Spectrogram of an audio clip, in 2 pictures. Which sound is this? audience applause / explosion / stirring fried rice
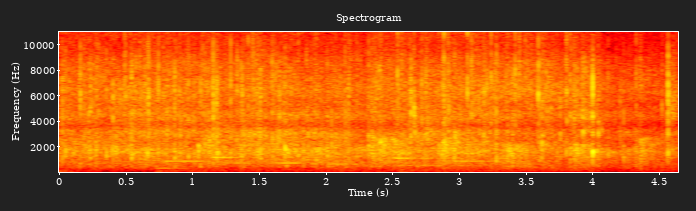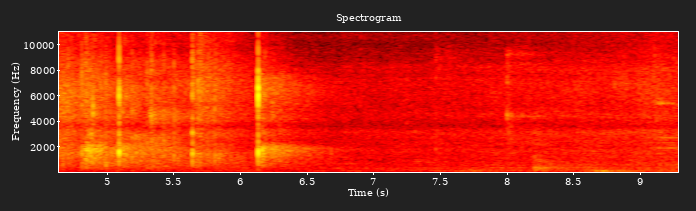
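audience applause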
